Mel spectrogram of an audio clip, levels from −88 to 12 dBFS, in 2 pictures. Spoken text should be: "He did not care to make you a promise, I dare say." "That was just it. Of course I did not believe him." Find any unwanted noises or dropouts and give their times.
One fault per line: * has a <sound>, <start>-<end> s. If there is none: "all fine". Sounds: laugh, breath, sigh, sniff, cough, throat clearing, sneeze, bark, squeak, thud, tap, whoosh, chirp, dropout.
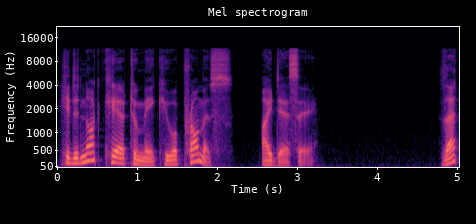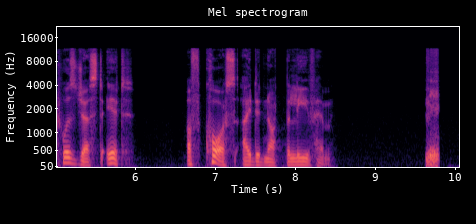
* has a laugh, 9.6-9.8 s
